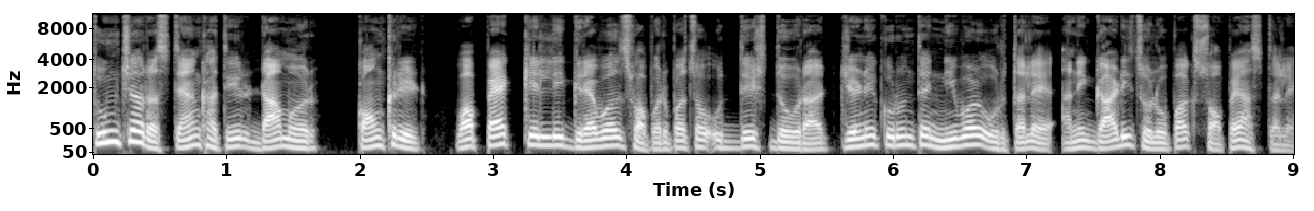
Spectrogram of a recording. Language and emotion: Goan Konkani, neutral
